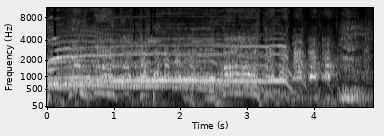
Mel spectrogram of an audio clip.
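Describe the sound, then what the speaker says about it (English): Crowd at Halloween Horror Nights screaming and roaring together, a loud sustained wall of yells and whoops with rising shrieks that break into scattered bursts near the end. "Scream for me one more time, maniacs!"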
